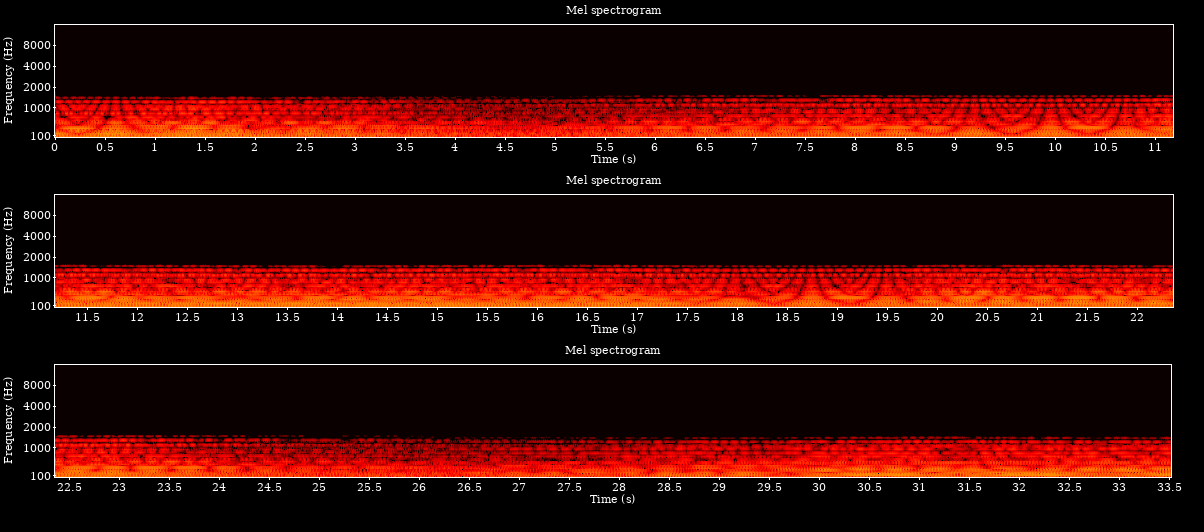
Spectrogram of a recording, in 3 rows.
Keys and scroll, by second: 6.1 ctrl+z.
